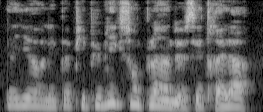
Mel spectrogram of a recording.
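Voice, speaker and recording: A man's voice: on the high side, big pitch swings, normal speed, breathy edge, voice pushed up, exaggerated voice. A man voicing a brutish, hot-tempered middle-aged landowner who blusters and curses, in an audiobook. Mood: furious. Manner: blustering, cursing, shouting. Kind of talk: audiobook character reading.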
